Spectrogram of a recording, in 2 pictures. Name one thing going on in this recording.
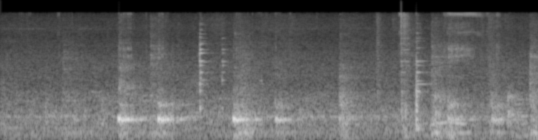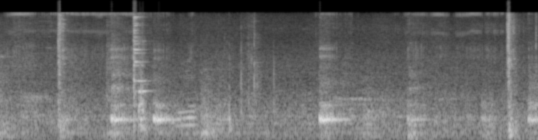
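A knife chops down through crab shell onto a wooden board.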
